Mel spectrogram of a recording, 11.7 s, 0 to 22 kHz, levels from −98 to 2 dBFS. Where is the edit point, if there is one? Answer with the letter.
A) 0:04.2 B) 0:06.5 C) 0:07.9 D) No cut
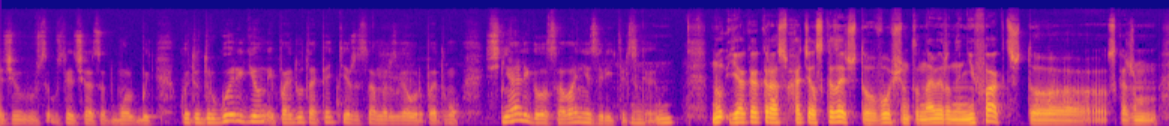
C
